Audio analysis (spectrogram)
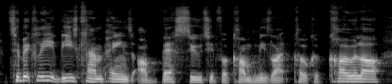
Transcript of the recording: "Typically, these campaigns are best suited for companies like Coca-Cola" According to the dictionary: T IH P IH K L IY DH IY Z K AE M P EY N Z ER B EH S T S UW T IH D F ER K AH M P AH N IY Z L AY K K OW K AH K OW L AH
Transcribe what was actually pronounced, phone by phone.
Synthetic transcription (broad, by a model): T IH P IH K L IY DH IY Z K AE M P EY N Z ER B EH S T S UW T IH D F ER K AH M P AH N IY Z L AY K K OW K AH K OW L AH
